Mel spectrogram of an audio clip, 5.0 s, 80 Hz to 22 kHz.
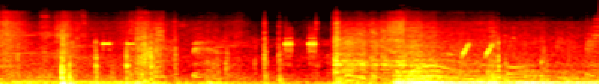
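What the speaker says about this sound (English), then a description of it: "I want you to start the car up first" A BMW S58/B58 engine, just fitted with new spark plugs, sits quiet under faint background noise, then cranks and catches near the halfway point, settling into a loud, steady close-up idle.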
